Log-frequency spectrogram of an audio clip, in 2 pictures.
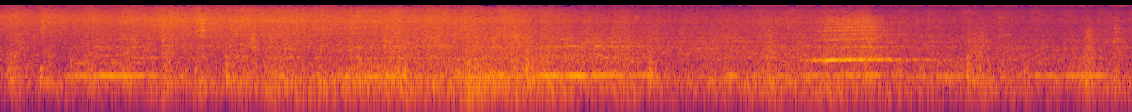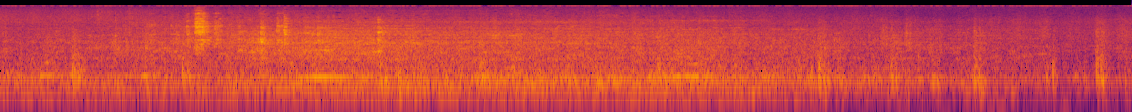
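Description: Four-wheeled goods wagons of a steam-hauled freight train rolling past close by, their wheels clattering over the rail joints, with brief squealing tones coming and going. The sound fades near the end as the train draws away.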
